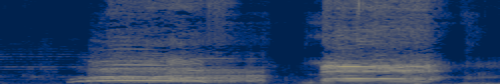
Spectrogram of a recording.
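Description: Two long, wavering bleats from goats close by their pen in the evening, one after another with a short pause between, loud and harmonic.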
